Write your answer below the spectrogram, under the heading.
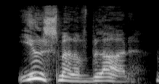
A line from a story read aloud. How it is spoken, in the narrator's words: Byron growled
